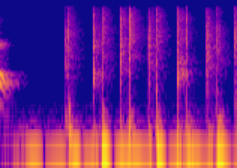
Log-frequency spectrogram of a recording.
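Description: Hands clap in a quick, slightly uneven burst of about eight or nine sharp, loud smacks after a brief quiet moment, with no one talking over them.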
